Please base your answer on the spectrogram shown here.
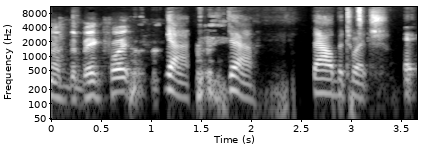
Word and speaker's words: Albatwitch: Yeah, the Albatwitch. Twitch or witch? It's a twitch.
